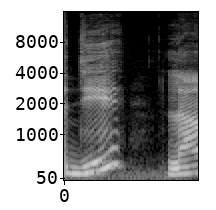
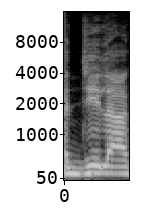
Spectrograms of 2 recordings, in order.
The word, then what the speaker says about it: जिला: ऐसे नहीं पढ़ना, जिल। अगर आप जिल पढ़ दोगे तो यहाँ पे आ की मात्रा का उच्चारण नहीं होएगा, जबकि यहाँ पे ला के अंदर आ की मात्रा है तो जिला खींच के पढ़ेंगे।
